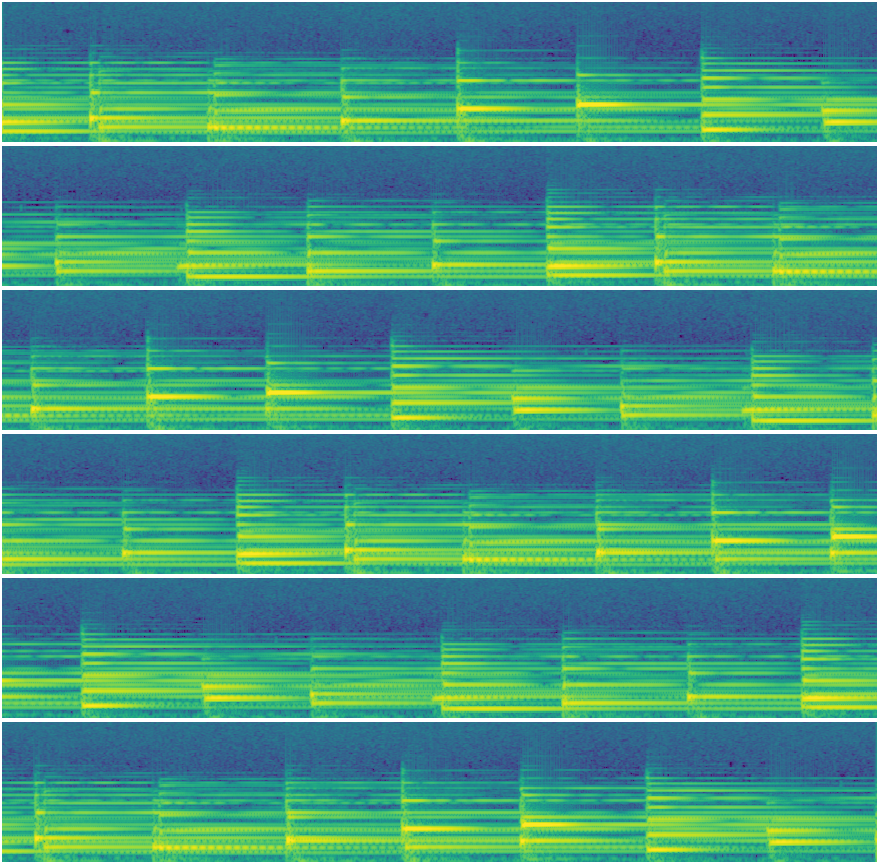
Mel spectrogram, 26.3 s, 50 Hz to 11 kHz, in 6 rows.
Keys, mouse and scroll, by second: 9.4 ctrl+Num_Lock, 10.4 ctrl+d, 13.9 F7, 15.6 click, 18.6 click, 20.6 ctrl+=, 22.2 t, 23.2-26.0 alt+drag, 26.0 ctrl+z.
